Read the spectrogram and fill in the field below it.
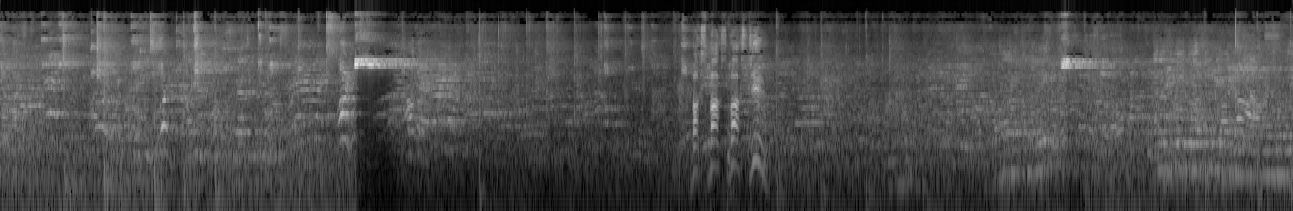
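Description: A large crowd cheers and shouts in an echoing gym.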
